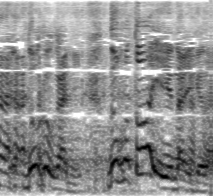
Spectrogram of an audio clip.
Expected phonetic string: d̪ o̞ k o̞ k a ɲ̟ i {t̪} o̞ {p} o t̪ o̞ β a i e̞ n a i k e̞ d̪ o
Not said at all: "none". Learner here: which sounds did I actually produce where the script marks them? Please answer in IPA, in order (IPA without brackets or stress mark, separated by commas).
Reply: d̪, k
